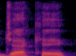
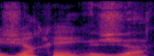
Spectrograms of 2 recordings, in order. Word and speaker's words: Jacquet: stick home with Jeremy Jackie because I do think that he's got all the attributes that Can you say his name properly? Jeremy Jac. Yeah. Not Jack.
